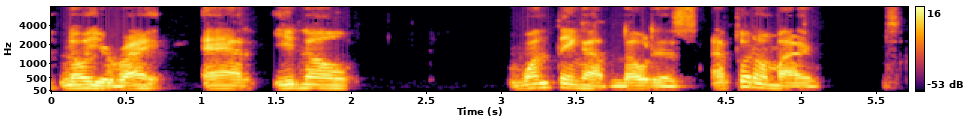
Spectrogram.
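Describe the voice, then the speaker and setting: Heartfelt co-host from Los Angeles. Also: male voice, lowish voice, takes it slowly, a little mellow, rough recording. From Los Angeles area. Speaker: podcast co-host. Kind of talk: casual podcast conversation.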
